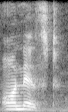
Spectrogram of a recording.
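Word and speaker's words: honest: एन ऑनेस्ट मैन, यहाँ पर तो एच वैसे भी क्या है, साइलेंट है, तो ओ पढ़ रहे हैं, ऑनेस्ट, तो ओ आ रहा है, ओ किस में आता है, अवा में आता है।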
